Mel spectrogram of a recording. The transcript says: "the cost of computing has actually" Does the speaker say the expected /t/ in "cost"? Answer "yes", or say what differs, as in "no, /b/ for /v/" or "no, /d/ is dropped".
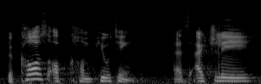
no, /t/ is dropped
